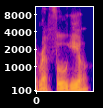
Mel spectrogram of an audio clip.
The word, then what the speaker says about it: Refugio: they needed it however there are at least three common pronunciations of this name referral referee referral refurial right refugio there's a lot happening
